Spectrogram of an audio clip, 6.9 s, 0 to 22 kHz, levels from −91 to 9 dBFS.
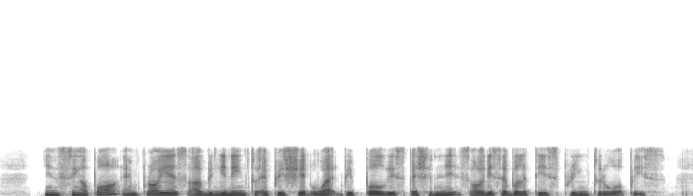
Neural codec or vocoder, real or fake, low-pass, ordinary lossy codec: codec, 16 kHz, 4.8 kbps, FACodec; fake; 5.4 kHz; none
